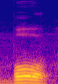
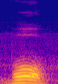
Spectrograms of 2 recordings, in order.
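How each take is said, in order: Both takes have the same delivery.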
